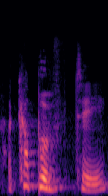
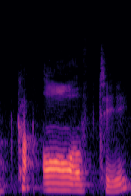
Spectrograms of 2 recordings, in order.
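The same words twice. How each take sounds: First: The 'of' is reduced and linked quickly. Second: The 'of' is said in full, separately. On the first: The speaker calls it right. "when we say it quickly" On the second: The speaker calls it wrong.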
